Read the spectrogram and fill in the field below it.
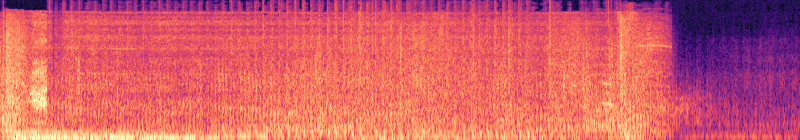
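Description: Explosions roar and debris clatters as a plane breaks apart.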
